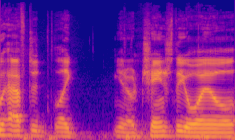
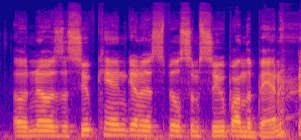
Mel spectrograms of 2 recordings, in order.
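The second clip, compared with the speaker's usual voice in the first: ordinary talk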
